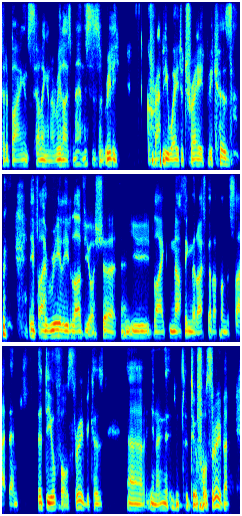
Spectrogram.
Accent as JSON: {"language": "English", "town": "Adelaide", "region": "South Australia", "country": "Australia", "also_born_or_lived": "Sydney", "lives_now": "Berlin, Germany", "said": "From Adelaide and spent a long time in Sydney as well."}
